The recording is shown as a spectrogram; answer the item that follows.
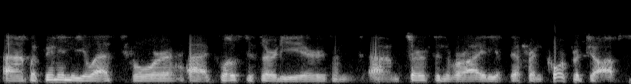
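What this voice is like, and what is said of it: Swiss accent. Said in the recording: “I'm originally from Switzerland, born and raised, you probably can tell by my accent”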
